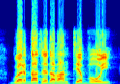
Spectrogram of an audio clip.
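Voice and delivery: high, loud officer's call; shouted order. A narrator's reading. Officer warning his soldiers to watch ahead, shouted. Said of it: "gridò l'ufficiale ai soldati".

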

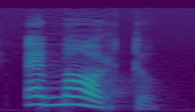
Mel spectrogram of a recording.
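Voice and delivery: high, loud cry of grief; anguished cry. A narrator's reading. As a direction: cry out the death in shock. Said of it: "gridò il ragazzo". (grido alto e disperato)

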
